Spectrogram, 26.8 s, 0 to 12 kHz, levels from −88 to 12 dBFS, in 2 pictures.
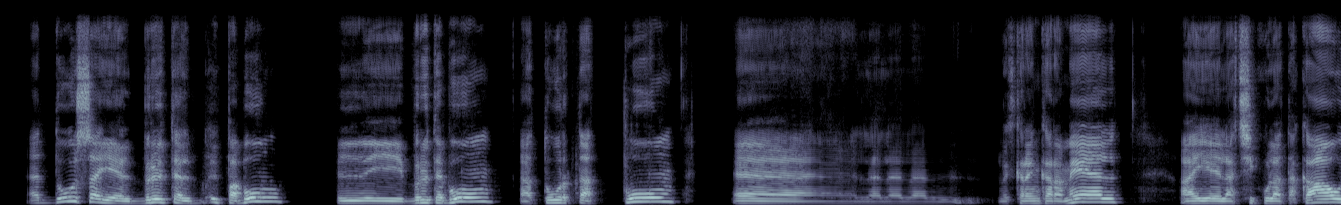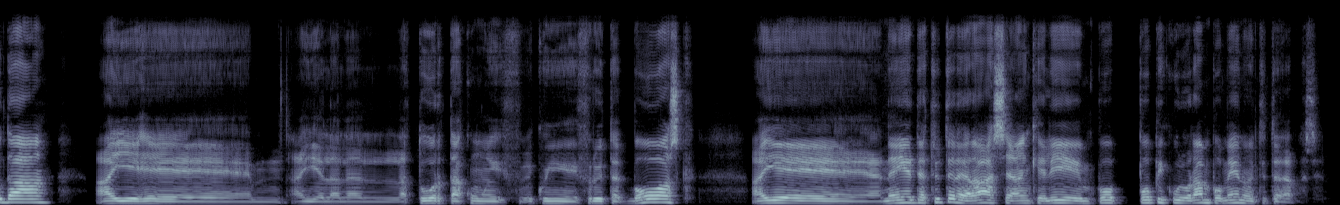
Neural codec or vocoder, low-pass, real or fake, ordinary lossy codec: none; 10.8 kHz; real; none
